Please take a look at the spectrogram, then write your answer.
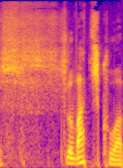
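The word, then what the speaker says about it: Slovácko: Slowatschko, habe ich gehört, wird es ausgesprochen, keine mhm.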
